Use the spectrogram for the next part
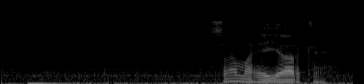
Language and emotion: Russian, sad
